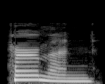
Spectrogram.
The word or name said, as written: Hermon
